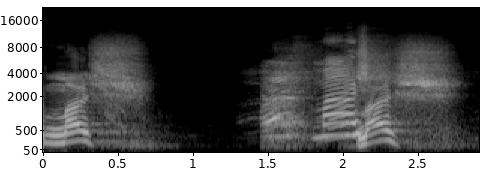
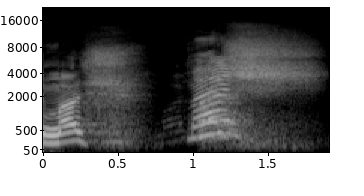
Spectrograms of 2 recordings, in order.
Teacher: شین میں تفشی ہوتی ہے، ایک صفت پائی جاتی ہے جس کا نام ہے تفشی، یعنی منہ میں آواز کا پھیل جانا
